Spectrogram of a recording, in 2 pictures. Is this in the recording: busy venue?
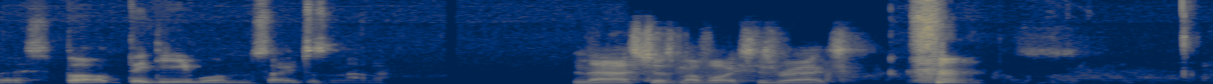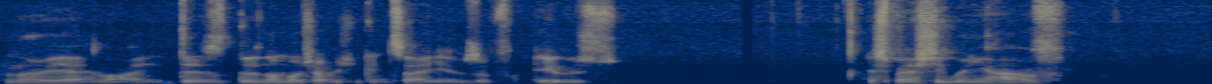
no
